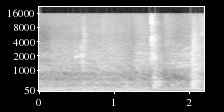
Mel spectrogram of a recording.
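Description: Two small clicks over faint background hiss: a faint one about half a second in and a sharper one about a second and a half in.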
